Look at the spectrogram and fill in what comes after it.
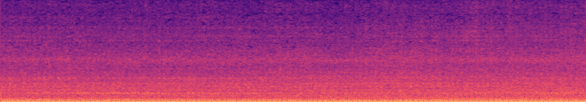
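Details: Cub Cadet lawn tractor, badly neglected, running under load on a test drive after installing an aftermarket knockoff carburetor; steady, even single-cylinder thump at constant speed, no stumbles, surging or knocks. Runs far better than expected, normal.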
